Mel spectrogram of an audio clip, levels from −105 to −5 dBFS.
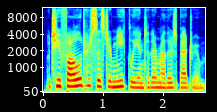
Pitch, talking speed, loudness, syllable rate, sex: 215 Hz, 220 wpm, -18 LUFS, 6.5 syllables/s, female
